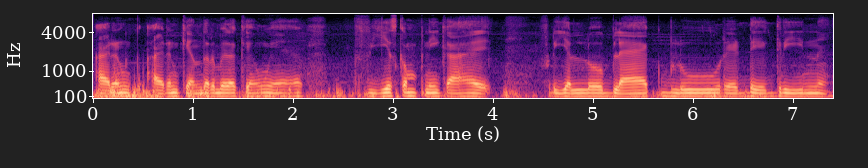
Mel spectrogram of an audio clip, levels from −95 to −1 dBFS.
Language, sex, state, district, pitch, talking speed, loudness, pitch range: Hindi, male, Bihar, West Champaran, 115 Hz, 155 wpm, -16 LUFS, 115-120 Hz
